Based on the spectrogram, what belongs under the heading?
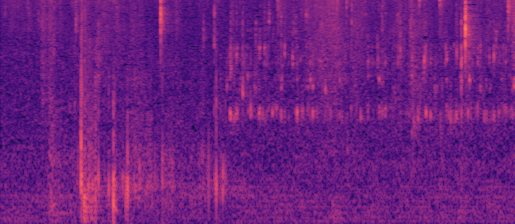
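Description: Soft dripping and trickling of fluid running through IV tubing, priming the line to clear air bubbles.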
